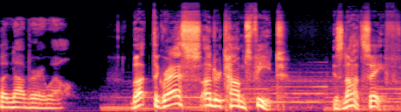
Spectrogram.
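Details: Adult male speaker; ordinary speech.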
